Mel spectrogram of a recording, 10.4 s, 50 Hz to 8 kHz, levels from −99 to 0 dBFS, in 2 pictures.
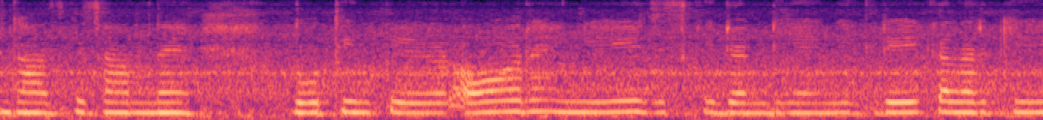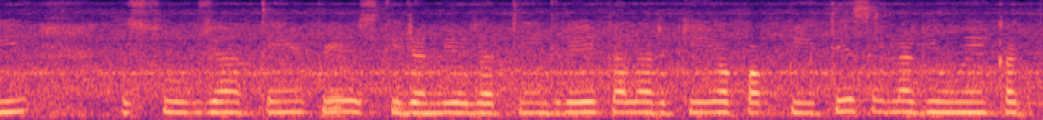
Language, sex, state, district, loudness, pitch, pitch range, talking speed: Hindi, female, Chhattisgarh, Balrampur, -17 LUFS, 250 Hz, 245-255 Hz, 180 wpm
